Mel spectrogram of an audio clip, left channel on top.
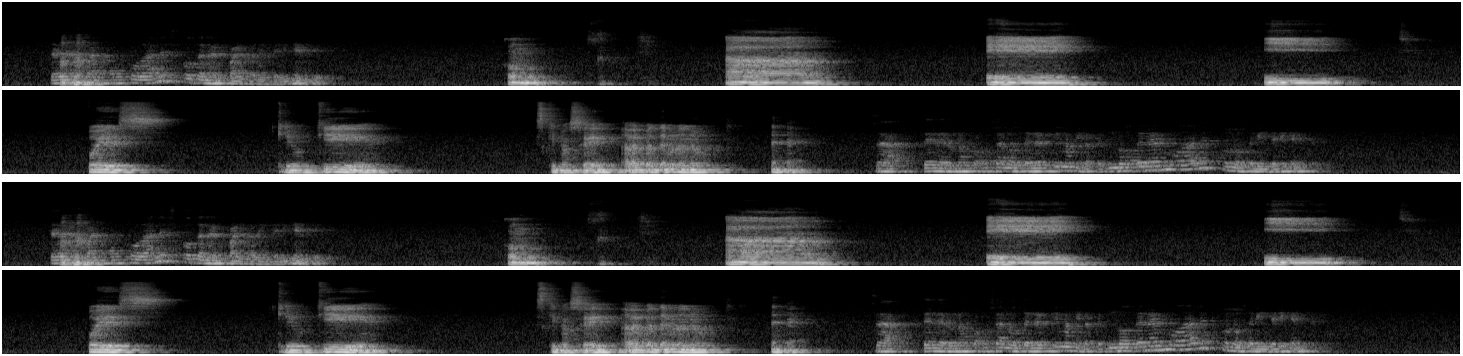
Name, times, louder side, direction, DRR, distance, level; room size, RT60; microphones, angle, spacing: voice 1, 0.5-3.2 23.3-27.7, equal, 35° right, -1 dB, 0.5 m, -30 dB
voice 2, 5.1-5.4 7.2-8.2 9.8-10.7 12.6-13.3 15.5-16.2 17.3-18.3 20.1-21.7 22.3-22.6, equal, 10° left, -2 dB, 0.7 m, -18 dB
6.1 x 3.4 x 2.5 m, 0.85 s
head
